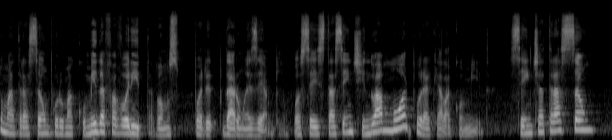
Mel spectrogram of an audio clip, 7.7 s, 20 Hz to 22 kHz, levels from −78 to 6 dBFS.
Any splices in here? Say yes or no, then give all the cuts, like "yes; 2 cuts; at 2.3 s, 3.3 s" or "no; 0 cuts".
yes; 3 cuts; at 2.7 s, 3.6 s, 6.2 s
